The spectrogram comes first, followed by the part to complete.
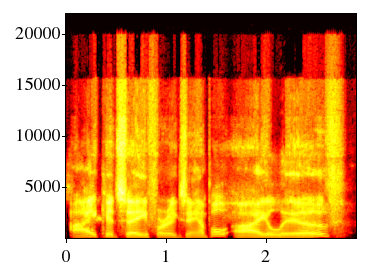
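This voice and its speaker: Bright, lively male ESL teacher. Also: mid-range voice, slight background noise. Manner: patient, models phrases slowly for students. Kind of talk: encouraging classroom instruction.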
